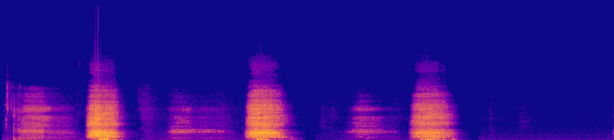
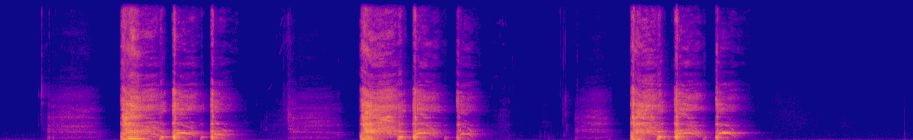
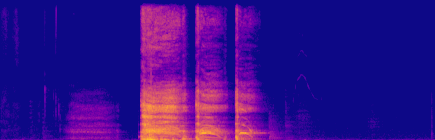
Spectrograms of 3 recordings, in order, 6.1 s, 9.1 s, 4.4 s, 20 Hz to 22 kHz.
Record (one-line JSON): {"exhalation_length": "6.1 s", "exhalation_amplitude": 30046, "exhalation_signal_mean_std_ratio": 0.31, "three_cough_length": "9.1 s", "three_cough_amplitude": 17826, "three_cough_signal_mean_std_ratio": 0.39, "cough_length": "4.4 s", "cough_amplitude": 32768, "cough_signal_mean_std_ratio": 0.32, "survey_phase": "alpha (2021-03-01 to 2021-08-12)", "age": "45-64", "gender": "Male", "wearing_mask": "No", "symptom_none": true, "smoker_status": "Never smoked", "respiratory_condition_asthma": false, "respiratory_condition_other": false, "recruitment_source": "REACT", "submission_delay": "2 days", "covid_test_result": "Negative", "covid_test_method": "RT-qPCR"}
